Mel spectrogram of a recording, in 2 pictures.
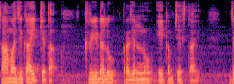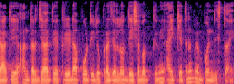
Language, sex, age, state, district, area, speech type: Telugu, male, 18-30, Telangana, Karimnagar, rural, spontaneous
